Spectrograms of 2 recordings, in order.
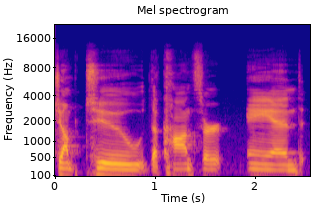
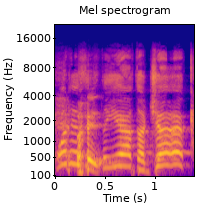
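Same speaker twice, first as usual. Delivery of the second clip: put-on Chinese accent, pitched way up. Recapping an episode, a speaker quotes a caterpillar character: chinese accent. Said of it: "like a Chinese accent".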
